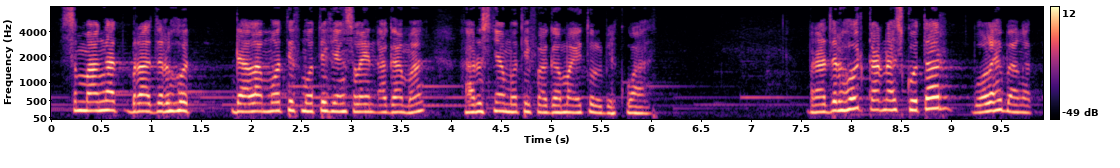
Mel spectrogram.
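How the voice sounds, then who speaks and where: A man preaching in a relaxed, conversational sermon style, drawing out quoted Arabic verses slowly. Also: extremely high pitch. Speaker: Islamic preacher. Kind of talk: casual sermon. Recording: hall reverb with faint music.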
